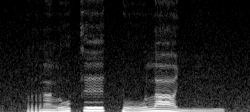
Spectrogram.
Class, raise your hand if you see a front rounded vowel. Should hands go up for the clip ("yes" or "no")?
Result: no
